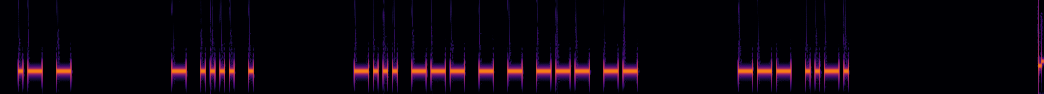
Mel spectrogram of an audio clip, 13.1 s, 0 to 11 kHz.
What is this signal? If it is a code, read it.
Morse code, heard as a keyed tone, about 21 wpm, 700 Hz. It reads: AT THE BOTTOM OF
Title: 3x Word-Spacing - Sets of 4 Words - 20wpm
